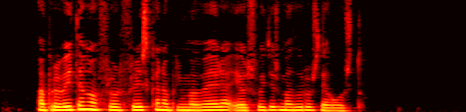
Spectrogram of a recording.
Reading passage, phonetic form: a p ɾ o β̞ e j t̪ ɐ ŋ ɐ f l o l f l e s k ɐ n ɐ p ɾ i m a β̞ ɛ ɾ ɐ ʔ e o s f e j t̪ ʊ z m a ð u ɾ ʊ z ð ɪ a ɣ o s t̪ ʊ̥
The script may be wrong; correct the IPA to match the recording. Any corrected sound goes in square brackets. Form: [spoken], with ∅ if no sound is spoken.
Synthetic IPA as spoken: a p ɾ o β̞ e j t̪ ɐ ŋ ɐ f l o [ɾ] f [ɾ] e s k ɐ n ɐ p ɾ i m a β̞ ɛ ɾ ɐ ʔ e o s f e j t̪ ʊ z m a ð u ɾ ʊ z ð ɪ a ɣ o s t̪ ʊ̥

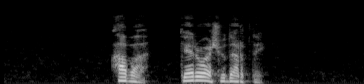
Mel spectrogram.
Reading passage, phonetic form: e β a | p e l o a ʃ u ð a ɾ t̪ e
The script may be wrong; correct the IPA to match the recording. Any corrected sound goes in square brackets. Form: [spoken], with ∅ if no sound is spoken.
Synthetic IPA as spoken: [a] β a | [k] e [ɾ] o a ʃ u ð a ɾ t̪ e

